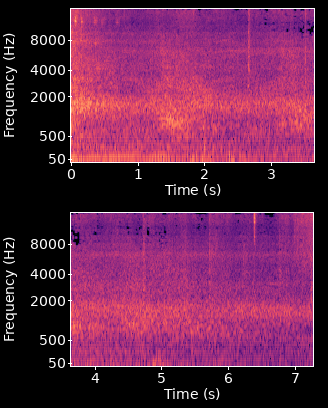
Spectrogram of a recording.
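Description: A box truck passing close by on the road, its engine rumble and tyre noise loudest at the start and then fading away over the next few seconds.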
